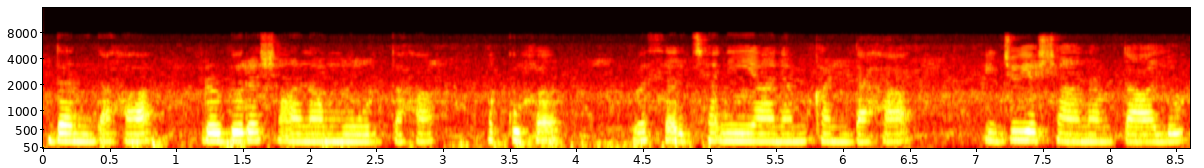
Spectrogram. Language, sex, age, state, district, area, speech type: Sanskrit, female, 18-30, Kerala, Thrissur, rural, spontaneous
